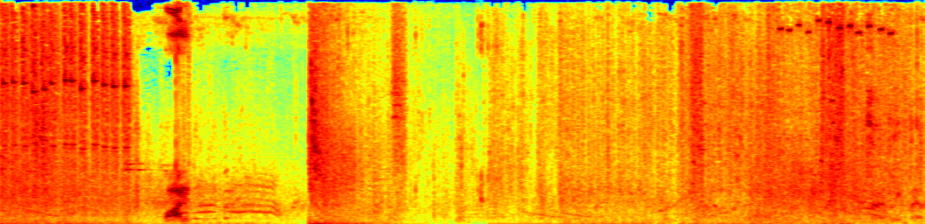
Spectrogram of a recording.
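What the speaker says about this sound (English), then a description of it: "Friendly predator missile inbound" Predator missile strikes in a video game shooter, booming explosions and rattling gunfire over a steady roar, with a sharp heavy blast partway through and a voice briefly speaking.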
